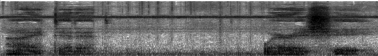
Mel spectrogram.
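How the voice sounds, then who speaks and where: A man voicing a drowned male cadaver creature that whispers hoarsely and breaks into shrill screams. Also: flat delivery, very slow, bright, forceful tone, slight background noise, exaggerated voice.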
